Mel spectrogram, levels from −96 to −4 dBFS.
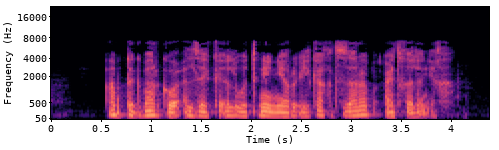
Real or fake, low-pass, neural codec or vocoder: real; 7.2 kHz; none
